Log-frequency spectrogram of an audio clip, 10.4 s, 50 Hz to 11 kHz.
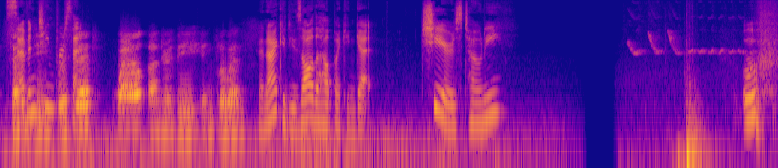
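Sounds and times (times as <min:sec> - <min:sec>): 
speech: 0:00.2 - 0:06.8, 0:09.9 - 0:10.3
song thrush song piped through a facility's soundscape system: 0:08.3 - 0:10.0.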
